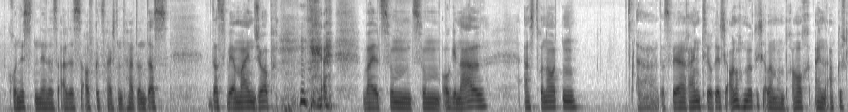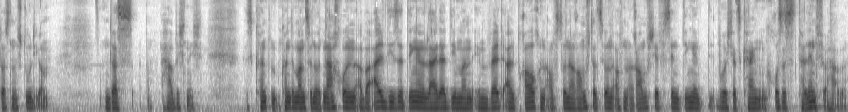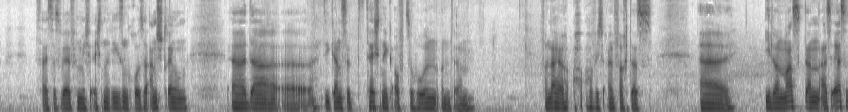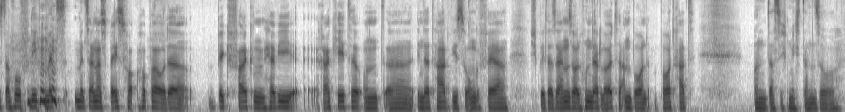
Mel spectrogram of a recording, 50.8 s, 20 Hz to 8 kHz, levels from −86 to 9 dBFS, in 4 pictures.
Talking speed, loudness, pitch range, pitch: 160 wpm, -18 LUFS, 95-105 Hz, 100 Hz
